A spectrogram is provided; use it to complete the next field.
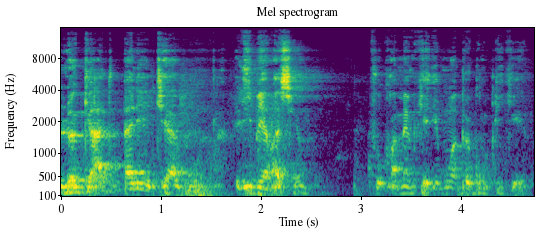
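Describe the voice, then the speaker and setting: A man speaks at a fairly quick pace with big swings in loudness. There is audible room echo and noticeable background noise. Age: 70s. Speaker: actor and memory performer. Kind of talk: masterclass demonstration. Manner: animated.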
